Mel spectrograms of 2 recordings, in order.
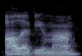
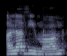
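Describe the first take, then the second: First: Said in the usual way. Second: Put-on British accent for a pun. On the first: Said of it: "but say it in your British accent". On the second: Shown as a demonstration. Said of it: "say it in your British accent".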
